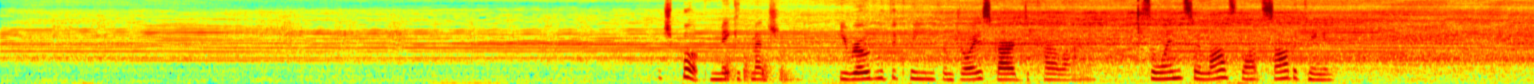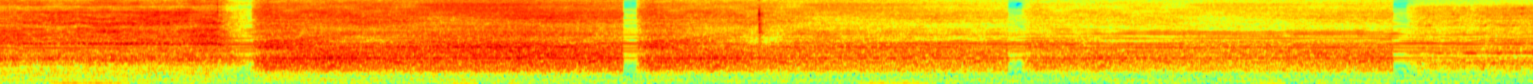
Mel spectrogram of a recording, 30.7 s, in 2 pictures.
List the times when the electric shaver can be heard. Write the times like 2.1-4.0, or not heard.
0.0-30.6.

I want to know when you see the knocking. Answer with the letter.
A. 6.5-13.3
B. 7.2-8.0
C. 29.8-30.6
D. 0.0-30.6
B.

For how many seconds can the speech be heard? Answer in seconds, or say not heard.
7 s.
